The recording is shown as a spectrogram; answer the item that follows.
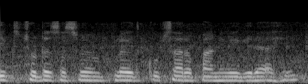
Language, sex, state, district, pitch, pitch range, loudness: Marathi, female, Maharashtra, Dhule, 190 Hz, 180-195 Hz, -22 LUFS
